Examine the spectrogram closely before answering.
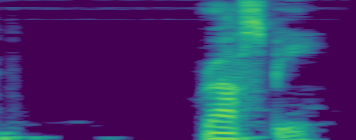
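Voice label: "raspy", Australian English; pronunciations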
